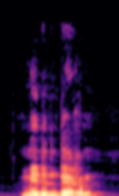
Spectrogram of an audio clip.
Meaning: median strip
- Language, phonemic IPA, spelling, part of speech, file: Dutch, /ˈmɪdə(n).bɛrm/, middenberm, noun, Nl-middenberm.ogg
